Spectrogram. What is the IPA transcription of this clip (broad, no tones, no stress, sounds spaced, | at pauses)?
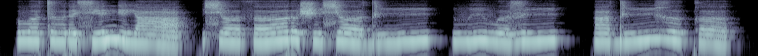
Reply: β ɜ t ɘː ɾ e sʲ e nʲ e j aː | ɕ ɜː θ ɜː ɾ ɘ ʃ i ɕ ɜː d iː | β i β ɘ z i | a d iː ɣ ɘː k ɜ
